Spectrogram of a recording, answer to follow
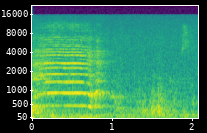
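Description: A faint, steady ringing tone with overtones that holds one pitch and fades out after about three quarters of a second.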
